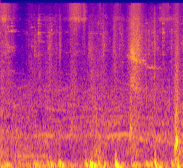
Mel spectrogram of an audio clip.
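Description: Horses galloping in the video game Mount & Blade II, a quick run of soft, rhythmic hoof thuds, fairly faint, with no speech.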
